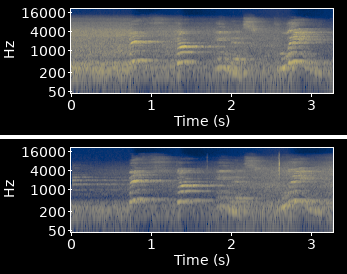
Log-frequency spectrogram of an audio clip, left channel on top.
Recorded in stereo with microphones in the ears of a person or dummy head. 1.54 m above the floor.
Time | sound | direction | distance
0.7 | a shout | 20° left (ahead or behind) | 0.6 m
